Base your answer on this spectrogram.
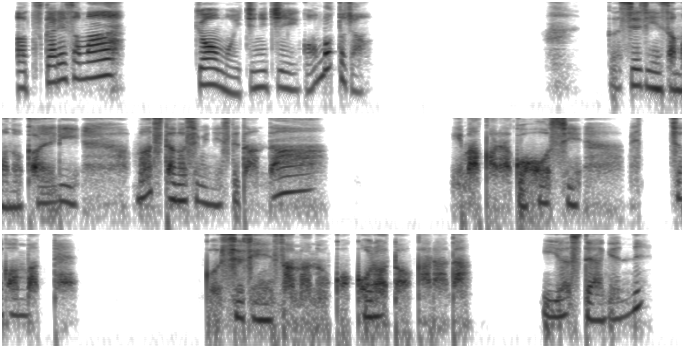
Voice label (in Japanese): よしよしボイス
